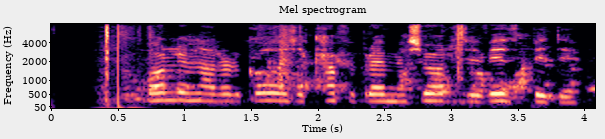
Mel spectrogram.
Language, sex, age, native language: Icelandic, female, 12, Icelandic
